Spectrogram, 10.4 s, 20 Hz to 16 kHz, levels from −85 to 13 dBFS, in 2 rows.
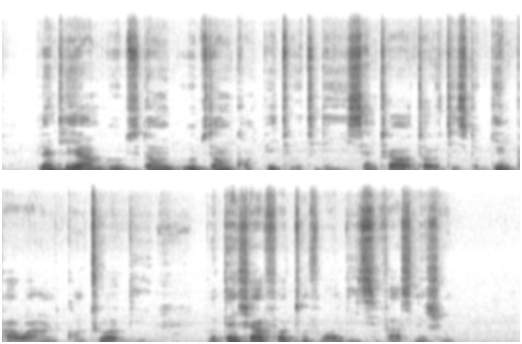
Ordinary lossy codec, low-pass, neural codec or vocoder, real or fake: none; 14.4 kHz; vocoder, 44.1 kHz, 128 mel bands every 256 samples, BigVGAN v2; fake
